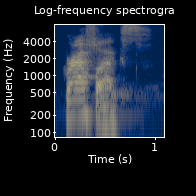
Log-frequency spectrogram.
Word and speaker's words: Graflex: This is how do you pronounce it? Graflex? Graflex? – Graflex.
